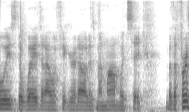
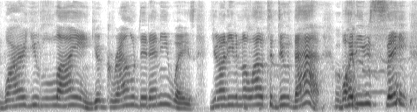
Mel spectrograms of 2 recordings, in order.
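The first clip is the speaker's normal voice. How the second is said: high, slow, rising furious yell at his son; mock furious dad, climbing higher each line; angry dad yelling; 9 semitones higher, 5 dB louder, slower than usual. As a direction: shout it like an outraged father catching a liar. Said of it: "And he's like".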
